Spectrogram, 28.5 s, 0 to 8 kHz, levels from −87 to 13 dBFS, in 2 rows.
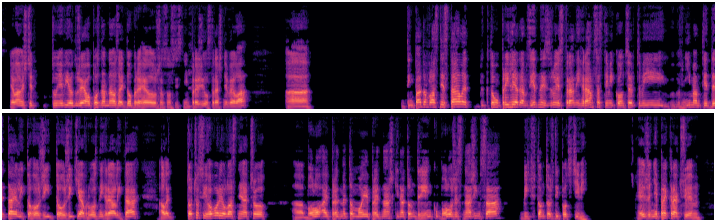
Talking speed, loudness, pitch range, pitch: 160 wpm, -16 LUFS, 140-165 Hz, 155 Hz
